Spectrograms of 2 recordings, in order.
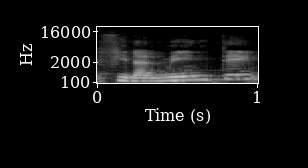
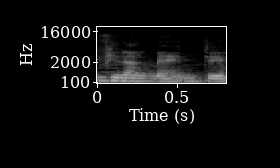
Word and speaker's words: finalmente: bene invece di bene, potrei dire finalmente invece di finalmente, potrei dire pensiero invece di pensiero.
